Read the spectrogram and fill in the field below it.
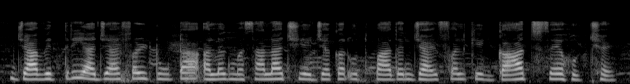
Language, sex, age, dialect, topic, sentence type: Maithili, female, 18-24, Eastern / Thethi, agriculture, statement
